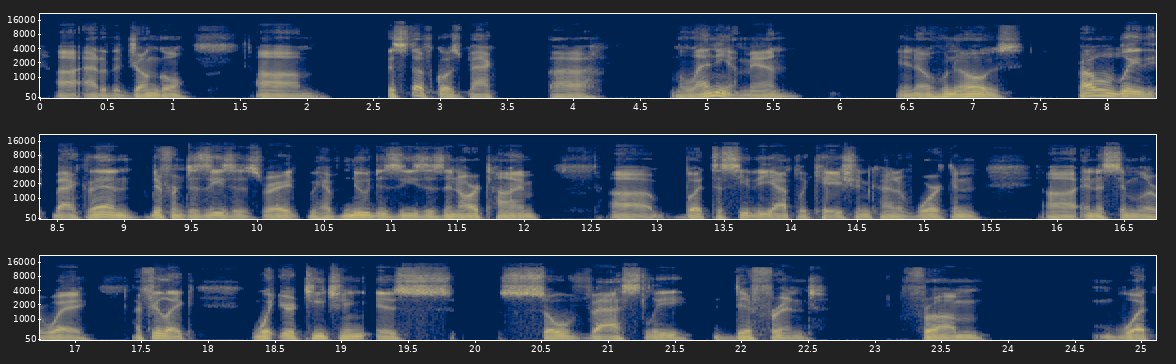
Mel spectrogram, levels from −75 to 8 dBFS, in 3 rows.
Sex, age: male, 30-49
